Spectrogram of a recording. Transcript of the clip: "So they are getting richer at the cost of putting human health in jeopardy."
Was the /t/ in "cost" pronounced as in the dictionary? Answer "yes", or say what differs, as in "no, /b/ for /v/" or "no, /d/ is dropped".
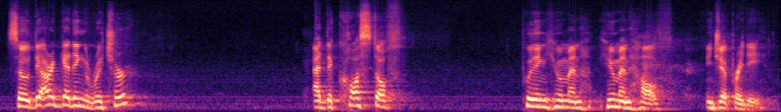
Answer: yes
